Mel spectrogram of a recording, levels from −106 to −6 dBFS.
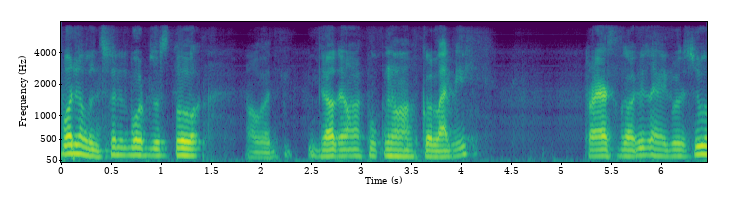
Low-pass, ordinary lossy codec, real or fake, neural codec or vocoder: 7.2 kHz; none; fake; codec, 24 kHz, 1.5 kbps, HILCodec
